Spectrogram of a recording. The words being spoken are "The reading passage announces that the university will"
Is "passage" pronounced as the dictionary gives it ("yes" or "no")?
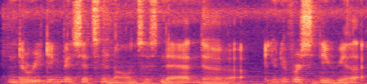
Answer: no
